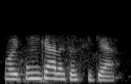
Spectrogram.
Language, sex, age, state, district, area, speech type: Manipuri, female, 18-30, Manipur, Thoubal, rural, conversation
